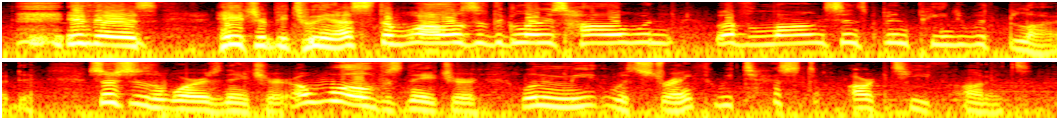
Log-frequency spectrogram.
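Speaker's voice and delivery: a proud wolf warrior, amused; gruff warrior chuckling. Acted. Game master to players as Thorvald, jovial warrior voice.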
